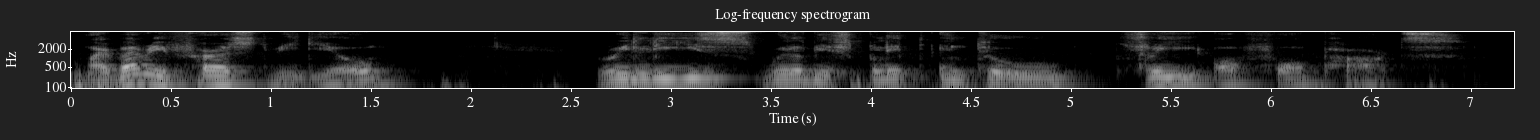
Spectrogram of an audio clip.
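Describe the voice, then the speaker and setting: Somewhat breathy and with a non-native accent, a man speaks at a very slow pace and a very deep, low pitch, his pitch swinging very widely amid audible room echo. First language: not English. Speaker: fountain pen hobbyist and channel host. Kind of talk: tutorial.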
